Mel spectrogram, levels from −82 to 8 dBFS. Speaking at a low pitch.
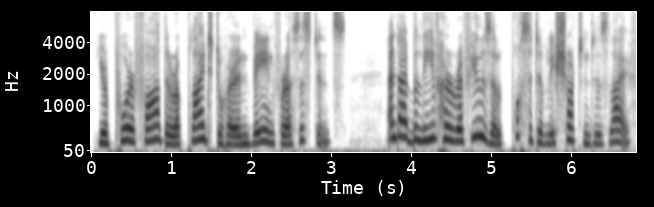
No: high, 240 Hz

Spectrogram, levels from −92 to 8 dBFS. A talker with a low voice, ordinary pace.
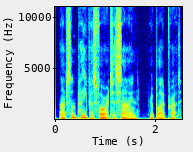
No: low, 110 Hz; fast, 210 wpm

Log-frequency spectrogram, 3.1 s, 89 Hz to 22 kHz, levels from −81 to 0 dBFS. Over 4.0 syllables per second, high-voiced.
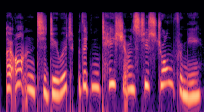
Yes: 5.3 syllables/s; very high, 275 Hz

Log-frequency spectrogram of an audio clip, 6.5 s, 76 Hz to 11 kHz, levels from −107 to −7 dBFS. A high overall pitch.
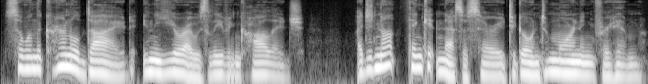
No: medium, 145 Hz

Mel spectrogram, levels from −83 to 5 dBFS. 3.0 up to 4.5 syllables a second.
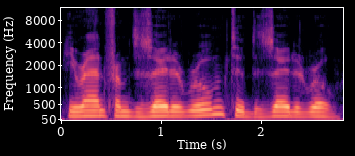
Yes: 4.4 syllables/s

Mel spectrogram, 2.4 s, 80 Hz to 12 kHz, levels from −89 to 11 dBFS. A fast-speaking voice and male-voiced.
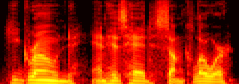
No: average, 175 wpm; male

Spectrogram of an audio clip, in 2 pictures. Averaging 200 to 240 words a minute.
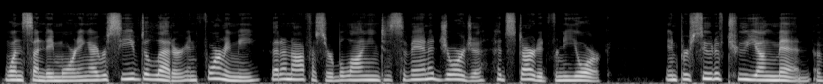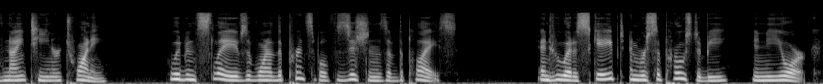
Yes: fast, 205 wpm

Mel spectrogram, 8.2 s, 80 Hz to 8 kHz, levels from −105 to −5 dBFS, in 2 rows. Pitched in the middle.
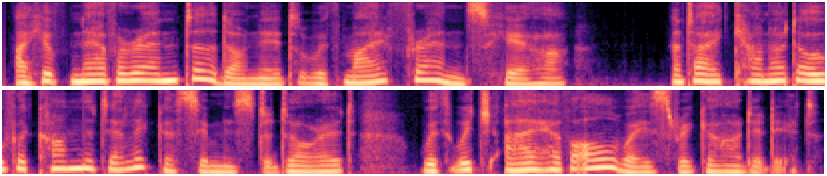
Yes: medium, 180 Hz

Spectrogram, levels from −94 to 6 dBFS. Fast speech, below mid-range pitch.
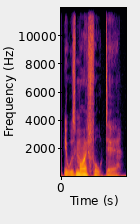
Yes: fast, 230 wpm; low, 105 Hz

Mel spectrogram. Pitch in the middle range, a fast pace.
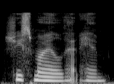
Yes: medium, 180 Hz; fast, 210 wpm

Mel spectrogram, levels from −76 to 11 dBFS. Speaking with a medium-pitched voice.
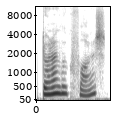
No: high, 220 Hz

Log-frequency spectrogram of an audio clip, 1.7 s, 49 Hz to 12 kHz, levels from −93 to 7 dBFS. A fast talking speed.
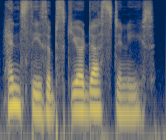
No: average, 145 wpm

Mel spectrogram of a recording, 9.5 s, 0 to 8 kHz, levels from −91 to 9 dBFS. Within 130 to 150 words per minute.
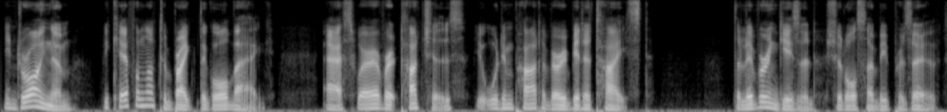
No: average, 190 wpm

